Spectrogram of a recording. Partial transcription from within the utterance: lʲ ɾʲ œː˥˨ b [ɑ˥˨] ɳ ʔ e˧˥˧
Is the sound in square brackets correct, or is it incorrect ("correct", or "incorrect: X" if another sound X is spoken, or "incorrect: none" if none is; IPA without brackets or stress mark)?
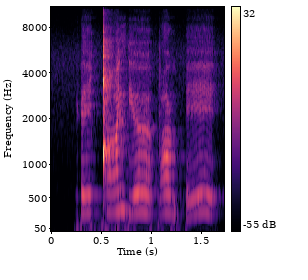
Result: correct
